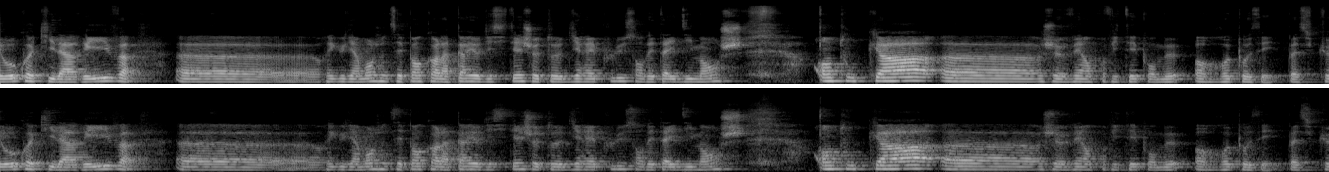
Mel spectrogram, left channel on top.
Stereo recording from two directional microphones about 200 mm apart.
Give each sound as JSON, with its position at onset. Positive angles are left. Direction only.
{"t": 0.0, "sound": "a man's voice", "side_deg": 40}
{"t": 1.8, "sound": "mantra", "side_deg": 45}
{"t": 4.1, "sound": "a man's voice", "side_deg": 45}
{"t": 8.2, "sound": "mantra", "side_deg": 50}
